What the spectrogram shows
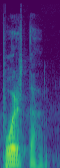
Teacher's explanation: esa O breve tónica resulta en un diptongo en el español y da puerta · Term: diptongo ue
